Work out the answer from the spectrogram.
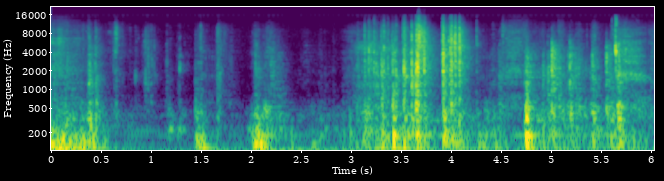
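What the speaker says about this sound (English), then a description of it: "these cards are shuffling like hard today" Stiff tarot cards are shuffled hard and fast, giving continuous close riffling and snapping, fairly quiet, with no talk.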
